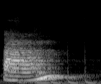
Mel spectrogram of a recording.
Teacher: lower your voice and raise it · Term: upton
